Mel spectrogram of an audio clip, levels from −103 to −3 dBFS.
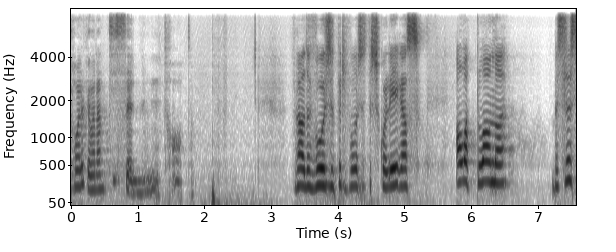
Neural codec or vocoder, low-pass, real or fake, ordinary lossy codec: codec, 16 kHz, 1 kbps, FunCodec, trained on Chinese and English, 50 frames a second; 7.2 kHz; fake; none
